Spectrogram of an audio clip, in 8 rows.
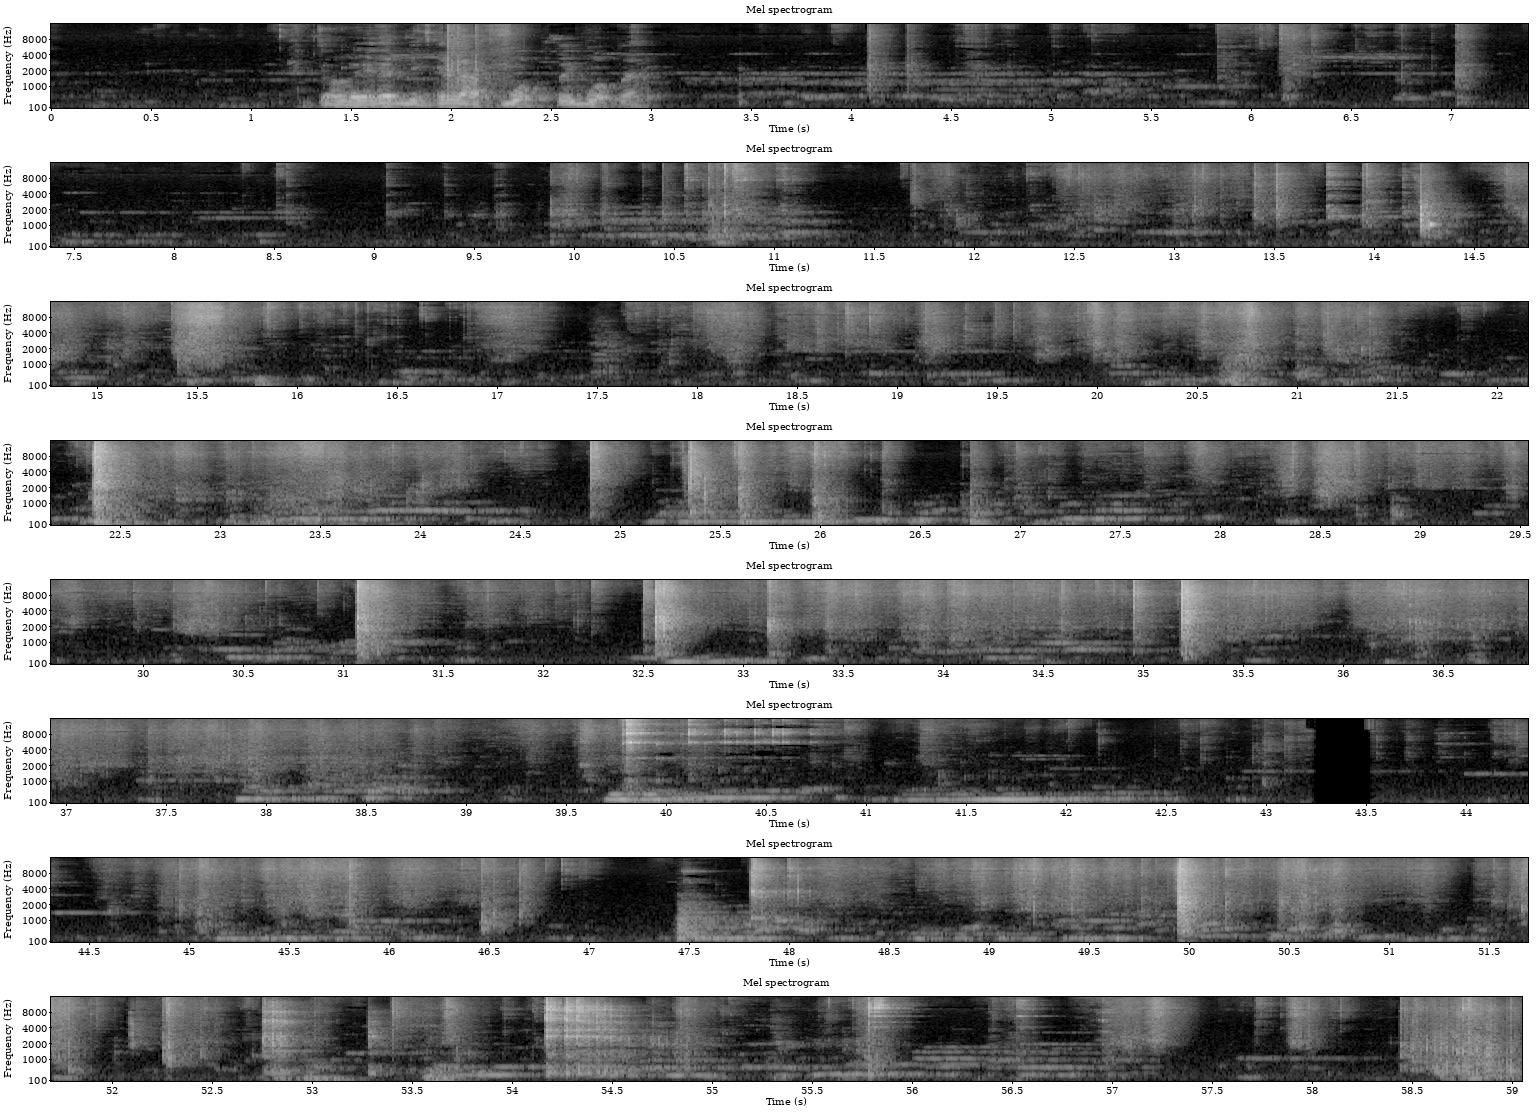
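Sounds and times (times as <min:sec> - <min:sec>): packing rustling: 0:32.8 - 0:38.8.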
